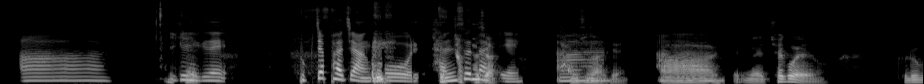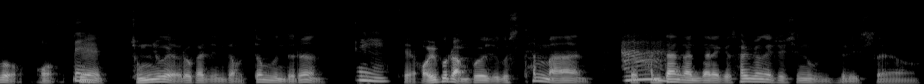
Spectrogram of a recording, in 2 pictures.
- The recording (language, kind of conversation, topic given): Korean, podcast, 짧은 시간에 핵심만 효과적으로 배우려면 어떻게 하시나요?
- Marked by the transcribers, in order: other background noise; throat clearing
